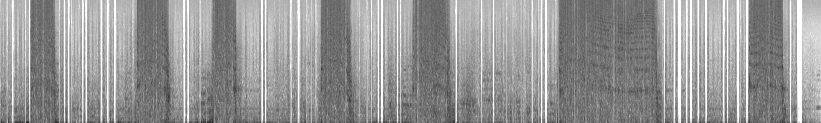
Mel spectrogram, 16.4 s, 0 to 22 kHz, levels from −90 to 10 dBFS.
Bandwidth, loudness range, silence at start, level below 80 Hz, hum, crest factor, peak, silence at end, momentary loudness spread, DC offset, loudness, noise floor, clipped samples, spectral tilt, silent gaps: over 20 kHz; 4 LU; 0 s; -30 dBFS; none; 14 dB; 0 dBFS; 0.05 s; 22 LU; under 0.1%; -9 LUFS; -35 dBFS; under 0.1%; -1 dB/octave; none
